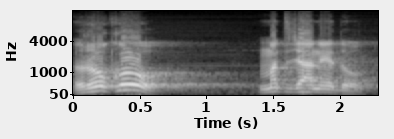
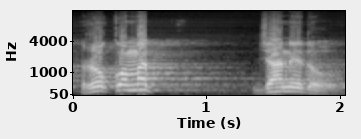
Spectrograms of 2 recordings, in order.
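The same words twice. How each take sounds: First: The pause comes right after 'roko'. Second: The pause comes right after 'mat'. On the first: Stop him, do not let him go. "आपने telephone पर कहा" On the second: Do not stop him, let him go. "सुनने वाले ने सुना रोको मत जाने दो, तो वो जाने देगा"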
